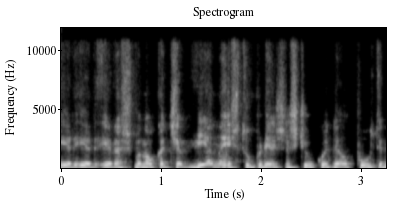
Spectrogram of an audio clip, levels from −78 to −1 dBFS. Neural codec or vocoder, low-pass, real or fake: none; 10.8 kHz; real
